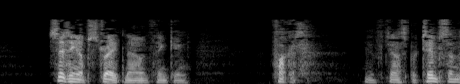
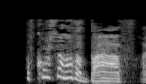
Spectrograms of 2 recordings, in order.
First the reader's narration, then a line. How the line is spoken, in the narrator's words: I snapped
